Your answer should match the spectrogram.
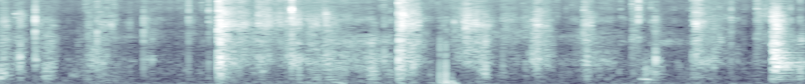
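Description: Wood fire in a metal fire bowl crackling, with irregular sharp pops and snaps.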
